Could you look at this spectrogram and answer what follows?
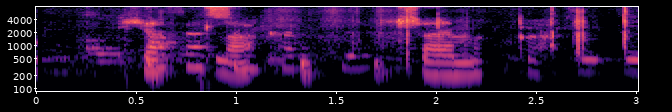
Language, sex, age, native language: Icelandic, female, 10, Icelandic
